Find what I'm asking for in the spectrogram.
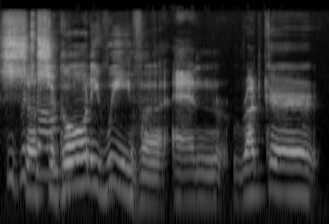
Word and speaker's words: Sigourney Weaver: Dolph Lundgren and Sigourney Weaver. – You can't say it like that. – Sigourney Weaver.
